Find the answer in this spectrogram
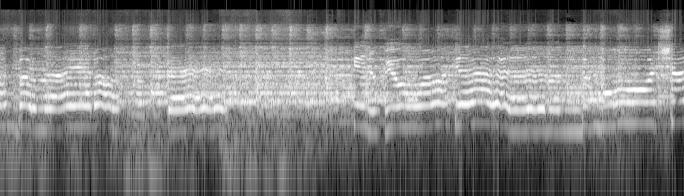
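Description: A song with a female voice singing long, held notes with a wavering vibrato over a light backing track. No words can be made out.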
